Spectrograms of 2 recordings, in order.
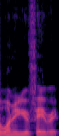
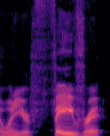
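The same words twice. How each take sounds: First: The phrase flows on with no pause. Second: A pause follows the word favorite. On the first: "you could just say one of your favorite candidates" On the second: "There's that pause"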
